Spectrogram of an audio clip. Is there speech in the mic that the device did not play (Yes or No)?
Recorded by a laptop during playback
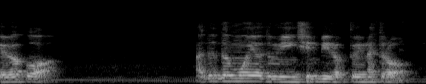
Yes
